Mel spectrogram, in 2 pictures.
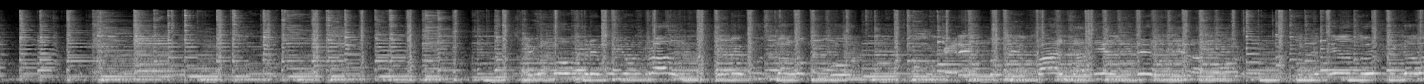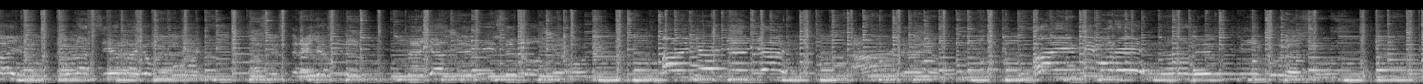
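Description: Two acoustic guitars playing an instrumental Mexican-style passage: a steady strummed rhythm with a picked melody line over it, without singing.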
